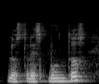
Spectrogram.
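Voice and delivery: usual speaking voice

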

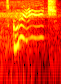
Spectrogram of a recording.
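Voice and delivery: high squealing screech of brakes. A narrator's reading. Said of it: "Goes the brakes".

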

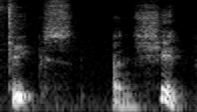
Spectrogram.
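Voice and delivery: fix and ship said slowly; drawn out recap. Shown as a demonstration. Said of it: "we began with two words".

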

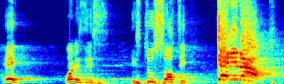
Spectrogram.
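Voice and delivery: rising to a high loud yell; mock angry husband. Husband rejecting salty food from wife, mock angry yell. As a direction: bark orders about salty food.

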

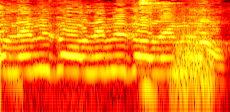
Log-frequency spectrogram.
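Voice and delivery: frantic pleading. Real, not acted. Caught by killer, pleading.

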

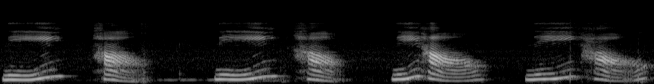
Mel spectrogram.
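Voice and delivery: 니하오 with 니 rising in second tone, slow; Mandarin tone sandhi. Shown as a demonstration. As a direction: say 니하오 slowly, 니 rising, 하오 dipping. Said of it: "이성으로 바뀐다".

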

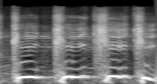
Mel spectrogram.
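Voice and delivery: high cackling kee kee; mock giggle. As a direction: imitate a silly high-pitched giggle. Mocking giggle of street folks.

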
